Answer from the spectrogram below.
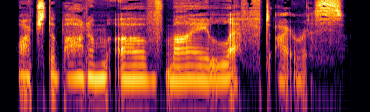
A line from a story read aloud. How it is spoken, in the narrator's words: she whispered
